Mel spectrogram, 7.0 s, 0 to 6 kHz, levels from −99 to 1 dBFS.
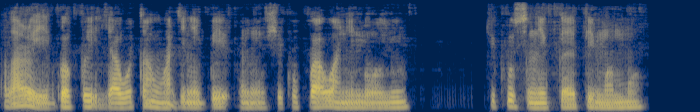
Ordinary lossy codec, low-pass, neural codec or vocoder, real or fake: none; 5.4 kHz; none; real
